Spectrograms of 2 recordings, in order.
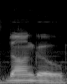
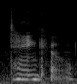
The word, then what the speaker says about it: dango: His dongo. That's an unfortunate time to pronounce it correctly. His dango.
